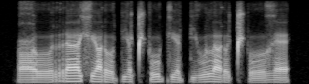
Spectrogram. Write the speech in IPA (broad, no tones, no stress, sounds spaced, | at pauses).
ʕ ʊː r ɜː xʲ ɒ ɾ ʊ pʲ ɒ t͡ʃʼ u kʲ ɜ pʲ u l ʌ ɾ ʊ t͡ʃʼ ʊː ɣ ɛ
